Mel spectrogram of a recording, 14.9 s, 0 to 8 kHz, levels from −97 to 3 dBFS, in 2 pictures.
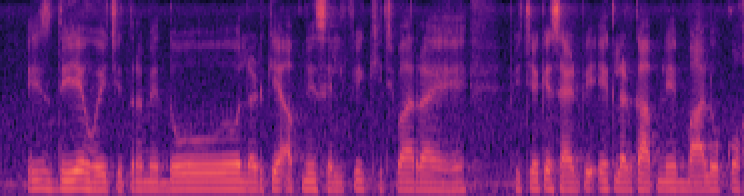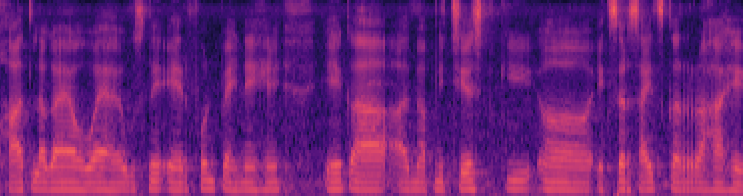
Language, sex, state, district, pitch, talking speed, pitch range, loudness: Hindi, male, Maharashtra, Aurangabad, 120 Hz, 155 wpm, 115-125 Hz, -34 LUFS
